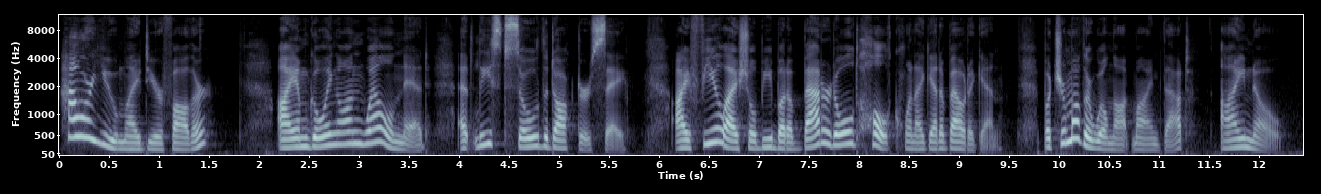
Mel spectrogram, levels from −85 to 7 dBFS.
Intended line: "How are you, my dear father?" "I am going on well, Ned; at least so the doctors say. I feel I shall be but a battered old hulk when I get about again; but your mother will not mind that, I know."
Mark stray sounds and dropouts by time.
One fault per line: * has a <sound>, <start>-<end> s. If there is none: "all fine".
all fine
